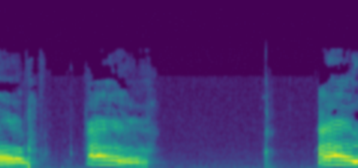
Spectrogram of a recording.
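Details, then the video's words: American domestic cat giving three meows: a brief one, a long flat nasal meow near a second, then a strong meow at the end, with a faint click in the quiet gap. "SOUNDS OF AMERICAN CATS"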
